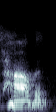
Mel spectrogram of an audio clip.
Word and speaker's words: Harvard: of all one from harvard health i don't know if you can see that i grew up in boston so i'm still very impressed with harvard which we pronounce haven't yeah i have a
